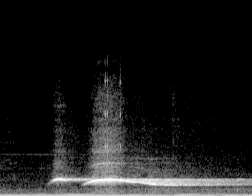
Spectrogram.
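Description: A person whistles in an old gaol corridor: a short rising note, then a longer sustained tone that slowly glides downward and fades, fairly faint against a quiet, humming background.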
